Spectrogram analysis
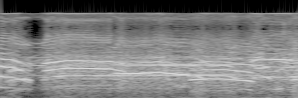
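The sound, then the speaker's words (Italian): A group shouting a cheer together, many voices raised in unison in one loud, sustained chant lasting about three seconds, with a brief dip near the start. “qualche urlo che ogni tanto noi intoniamo, un po' per allegria, un po' per soprattutto far sentire agli altri che, insomma, sì. Ecco, se volete ve le faccio anche sentire.”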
